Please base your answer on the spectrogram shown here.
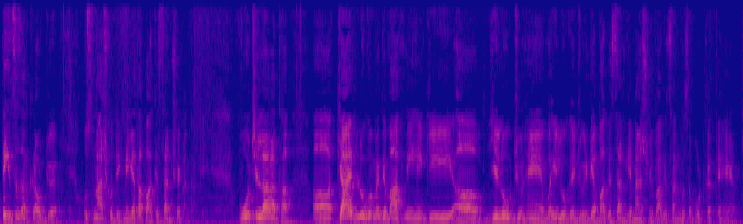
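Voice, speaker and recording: A man hosting a cricket channel who talks straight to his viewers in a conversational news-commentary style, reading out and summing up posts. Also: medium pitch.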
